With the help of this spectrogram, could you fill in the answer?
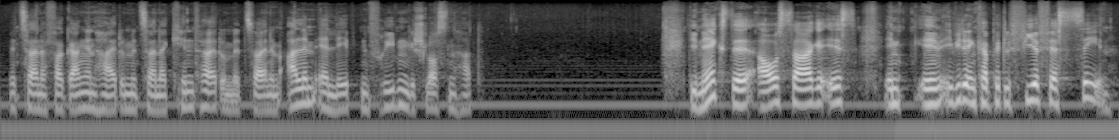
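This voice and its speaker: A man preaching a sermon, shifting between loud emphatic quotations and quiet, reflective passages, with hesitations as he looks up verses. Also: mid-range voice, in a large hall, slight background noise. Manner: restarts and hesitates while looking up verses.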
